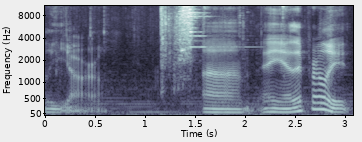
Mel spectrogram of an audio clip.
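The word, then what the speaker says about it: Jarl: It's J A R L. They spell Yarl.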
